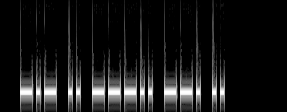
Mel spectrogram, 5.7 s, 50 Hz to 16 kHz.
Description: Morse code, heard as a keyed tone, about 16 wpm, 700 Hz. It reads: KI8GI
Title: USA Call Signs - 5 Characters - Repeated 2x - 15wpm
